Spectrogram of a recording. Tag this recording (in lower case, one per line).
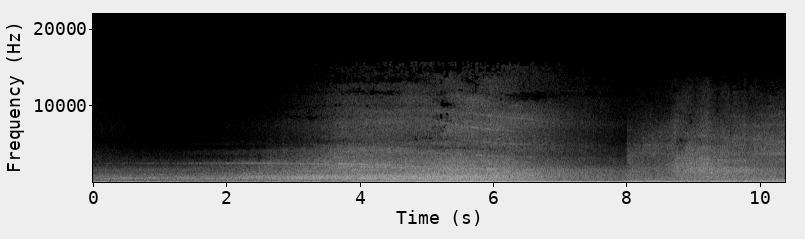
airplane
